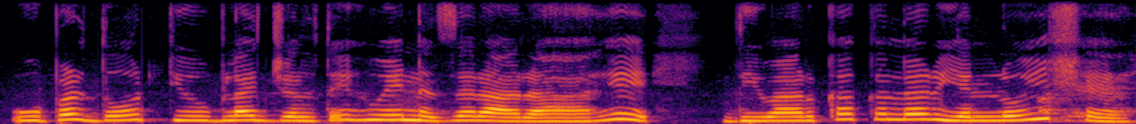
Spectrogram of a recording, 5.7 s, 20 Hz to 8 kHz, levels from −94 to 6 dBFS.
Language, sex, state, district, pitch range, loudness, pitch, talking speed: Hindi, female, Arunachal Pradesh, Lower Dibang Valley, 255-315 Hz, -13 LUFS, 275 Hz, 150 wpm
